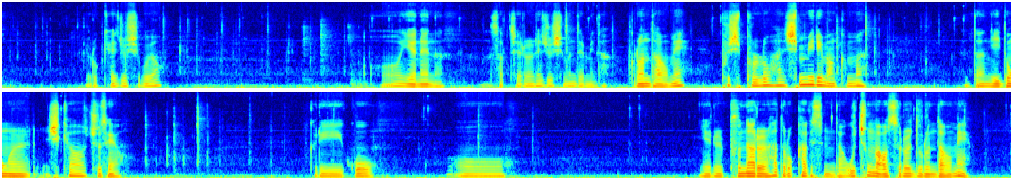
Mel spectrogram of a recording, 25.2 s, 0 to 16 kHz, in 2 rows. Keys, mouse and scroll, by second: 0.1 scroll up 1, 0.8 middle click, 0.8-1.1 scroll down 1, 1.9-2.2 scroll down 1, 2.2 scroll up 1, 2.3 scroll down 1, 2.5 shift+middle click, 3.5-3.9 scroll up 1, 4.3 scroll up 1, 4.6 click, 6.5 scroll down 1, 6.8 shift+middle click, 7.3 click, 8.5 p, 8.9 click, 10.0 KP_1, 10.2 KP_0, 11.3 shift+middle click, 11.9 click, 12.9 p, 13.2 click, 14.4 KP_1, 14.5 KP_0, 15.5 shift+middle click, 16.5 scroll up 1, 16.8 shift+middle click, 17.2-17.7 scroll up 1, 17.9 click, 18.6 middle click, 19.3 scroll up 1, 20.4 click, 24.0 right click.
